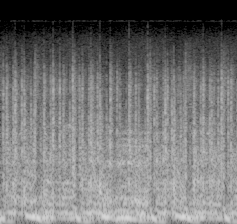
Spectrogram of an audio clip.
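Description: Live rock band playing an instrumental passage: a bass line moves under drums with busy cymbal strokes and a continuous wash of guitar and cymbals.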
